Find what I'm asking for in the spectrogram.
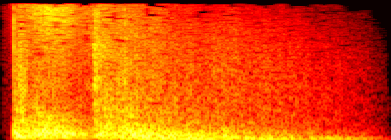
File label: UI man kick, football; Brazil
